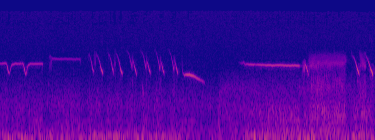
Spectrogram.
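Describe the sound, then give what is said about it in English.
Songs of two birds recorded only miles apart in different local dialect areas, faint and high-pitched. A run of thin whistles leads into a quick series of down-slurred notes; the second song starts with a long whistle and ends in a rapid trill. “songs of two birds recorded only miles apart, but they live in different dialect areas, and it's that second part of the song that denotes the local dialect in the area in which that bird lives.”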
